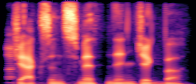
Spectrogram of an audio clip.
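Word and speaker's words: Jaxon Smith-Njigba: Jackson Smith Njigba. I think the N is silent.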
